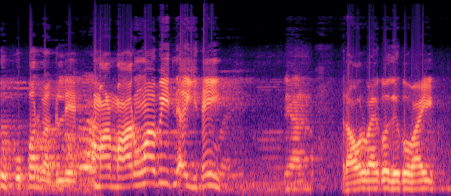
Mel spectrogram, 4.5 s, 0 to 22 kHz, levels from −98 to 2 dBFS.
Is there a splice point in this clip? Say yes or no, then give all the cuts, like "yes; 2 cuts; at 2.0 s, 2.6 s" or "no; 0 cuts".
yes; 2 cuts; at 0.9 s, 3.2 s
